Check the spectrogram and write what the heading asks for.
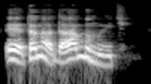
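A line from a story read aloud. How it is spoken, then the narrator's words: Solemn. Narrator (Russian): Ван Рильст торжественно произносит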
